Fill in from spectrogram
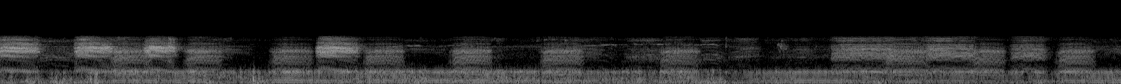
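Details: Red-footed falcon at a nest with two chicks in Hungary, 27 June 2020, giving harsh, scratchy calls in quick bursts, repeated over and over at an uneven pace, with a steady low rumble underneath.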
